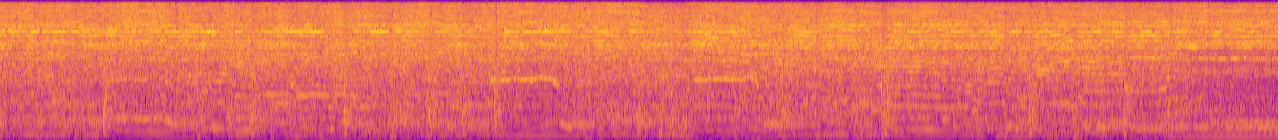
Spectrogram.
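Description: Rock band playing at a steady loud level: drum kit and guitars together, with a low line of held notes changing every second or so.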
